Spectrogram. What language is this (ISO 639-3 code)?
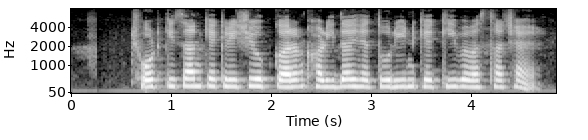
mai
